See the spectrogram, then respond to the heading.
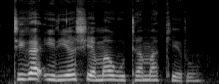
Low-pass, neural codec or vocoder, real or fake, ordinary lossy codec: none; none; real; none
